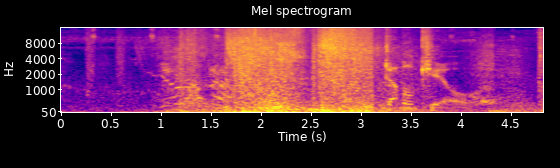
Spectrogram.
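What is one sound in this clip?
A magic spell bursts in a roaring blast of fire.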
